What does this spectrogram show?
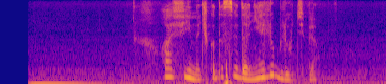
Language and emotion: Russian, positive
